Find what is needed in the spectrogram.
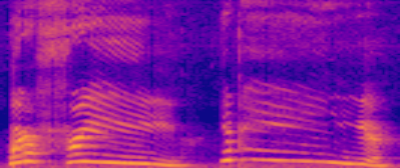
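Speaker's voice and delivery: high, thrilled whoop; joyful cheer. Acted. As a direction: cheer with wild relief. Cheering when monster leaves.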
